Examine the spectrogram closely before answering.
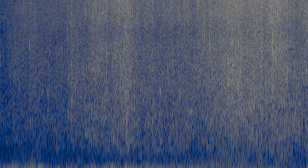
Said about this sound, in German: Das sind die Wellen in Beirut, der libanesischen Hauptstadt am Mittelmeer.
